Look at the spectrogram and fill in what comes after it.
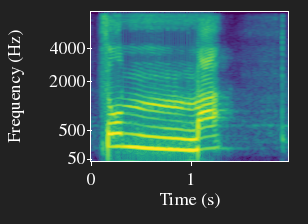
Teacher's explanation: میم کے اوپر شاد آ جائے تو غنہ کیا جاتا ہے، یہاں پہ ایک الف کی مقدار غنہ کر کے پڑھیں گے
